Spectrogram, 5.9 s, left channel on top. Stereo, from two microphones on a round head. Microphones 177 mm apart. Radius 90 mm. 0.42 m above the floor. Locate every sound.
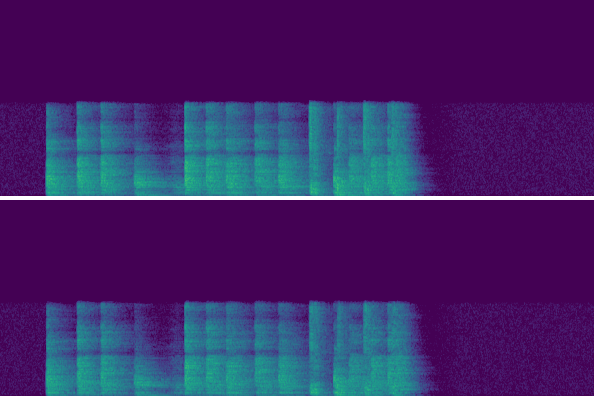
0.5 s hammering: 20° left (ahead or behind), 5 m
3.1 s running footsteps: 45° left (ahead or behind), 4 m; by 4.1 s 35° left (ahead or behind), 3.5 m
